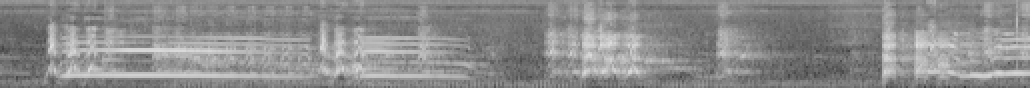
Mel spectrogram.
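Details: Countryside dogs squaring off in a field: a sustained steady howl, then more howls falling at their ends, mixed with choppy barking yelps. A quieter gap comes before another burst of yelping howls.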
